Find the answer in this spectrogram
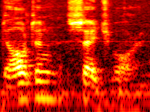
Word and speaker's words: Dalton Sedgemore: um pronounce your uh full name and uh spell it for us please okay uh my name is Dalton sedore that's d a l t o n uh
